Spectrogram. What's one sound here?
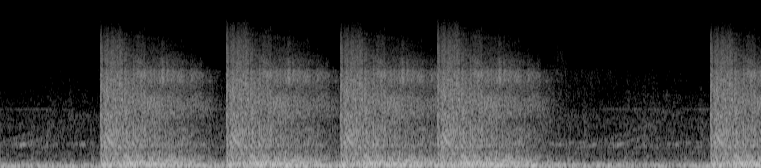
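Weapons fire in loud roaring bursts.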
